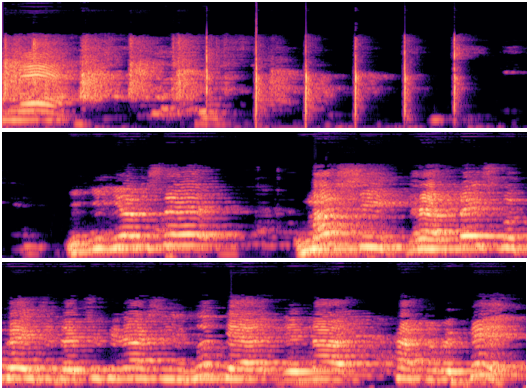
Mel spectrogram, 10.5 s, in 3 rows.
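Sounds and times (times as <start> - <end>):
audience clapping: 0.0 - 3.1
speech: 0.1 - 0.6, 4.0 - 10.4.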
